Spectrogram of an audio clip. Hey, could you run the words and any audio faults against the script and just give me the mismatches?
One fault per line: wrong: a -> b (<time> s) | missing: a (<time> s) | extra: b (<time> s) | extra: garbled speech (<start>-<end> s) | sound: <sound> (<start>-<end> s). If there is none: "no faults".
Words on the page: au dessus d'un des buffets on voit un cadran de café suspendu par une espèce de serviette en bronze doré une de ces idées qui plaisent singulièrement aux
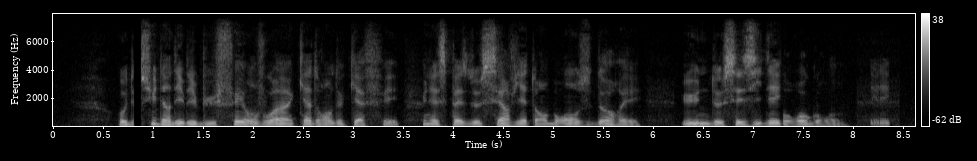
sound: dropout (0.8-0.9 s)
extra: des (1.3 s)
missing: suspendu par (3.5 s)
missing: qui plaisent singulièrement (7.3 s)
sound: laugh (8.2-8.4 s)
